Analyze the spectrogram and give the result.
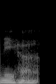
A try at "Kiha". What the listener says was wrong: Yes, it's actually Kiha. So, it's your best effort to pronounce that silent K which is not silent in my last.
